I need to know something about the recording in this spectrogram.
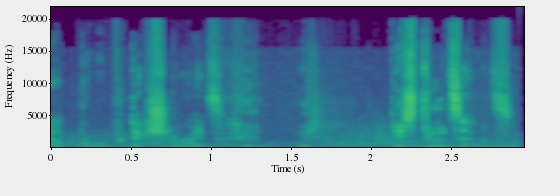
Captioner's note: chuckle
